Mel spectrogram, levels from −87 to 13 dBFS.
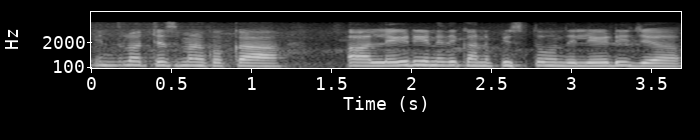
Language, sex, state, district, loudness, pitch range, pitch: Telugu, female, Andhra Pradesh, Annamaya, -14 LUFS, 195-225 Hz, 210 Hz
